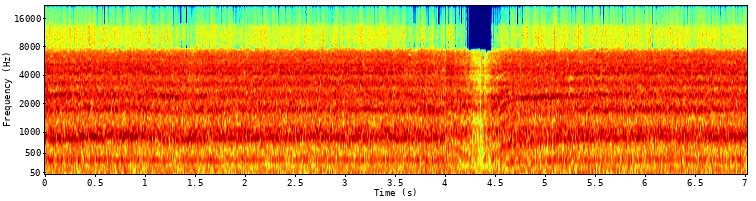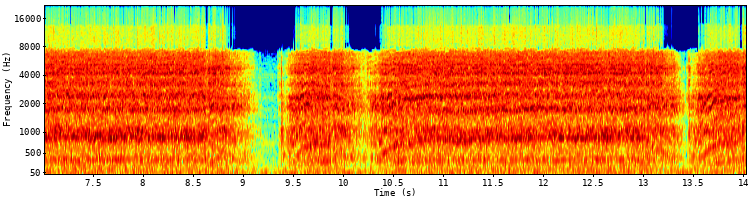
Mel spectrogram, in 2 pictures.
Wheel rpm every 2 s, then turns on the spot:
220, 220, 190, 230, 110, 190, 150.
none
